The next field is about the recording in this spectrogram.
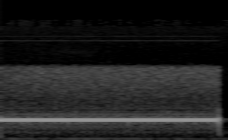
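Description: A steady telephone dial tone hums at an even, moderate level for about a second and a half, then cuts off abruptly, as a radio show places a phone call. No voices are present.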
